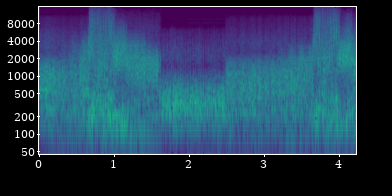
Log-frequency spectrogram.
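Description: Heavily distorted, noisy electronic music loop, repeating about every three seconds, with a sharp crackling burst at the start of each cycle.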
